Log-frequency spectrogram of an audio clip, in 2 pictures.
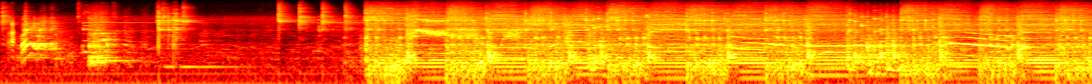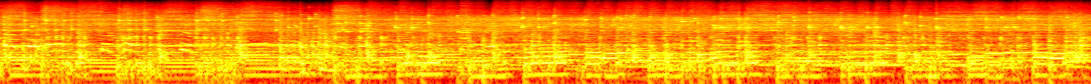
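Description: Live band of drum kit, bass guitar, electric guitar and marimba playing progressive metal. A few scattered hits and four quick clicks come first, then the whole band comes in together about five seconds in and plays on loudly.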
